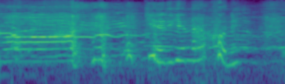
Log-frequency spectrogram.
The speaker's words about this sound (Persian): گریه نکنی.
